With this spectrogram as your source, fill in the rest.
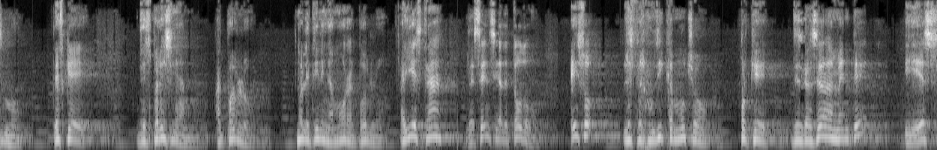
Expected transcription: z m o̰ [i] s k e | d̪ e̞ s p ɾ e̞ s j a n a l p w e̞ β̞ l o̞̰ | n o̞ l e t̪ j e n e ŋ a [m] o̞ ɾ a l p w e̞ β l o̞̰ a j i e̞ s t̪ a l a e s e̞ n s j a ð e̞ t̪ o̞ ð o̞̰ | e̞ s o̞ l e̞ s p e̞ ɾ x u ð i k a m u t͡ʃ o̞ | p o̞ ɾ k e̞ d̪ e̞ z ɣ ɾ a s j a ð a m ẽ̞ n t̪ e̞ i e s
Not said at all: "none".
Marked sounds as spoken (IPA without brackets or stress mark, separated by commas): e, m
